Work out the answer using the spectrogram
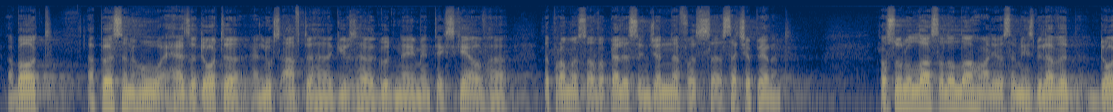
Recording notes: at the Houghton Masjid (West Street)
